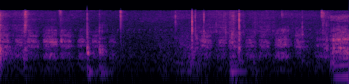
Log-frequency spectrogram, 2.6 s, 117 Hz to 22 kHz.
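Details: Five-week-old Staffordshire Bull Terrier puppies, recorded on 27 September 2020, panting softly in short breathy bursts, quiet, with faint rustling between breaths.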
